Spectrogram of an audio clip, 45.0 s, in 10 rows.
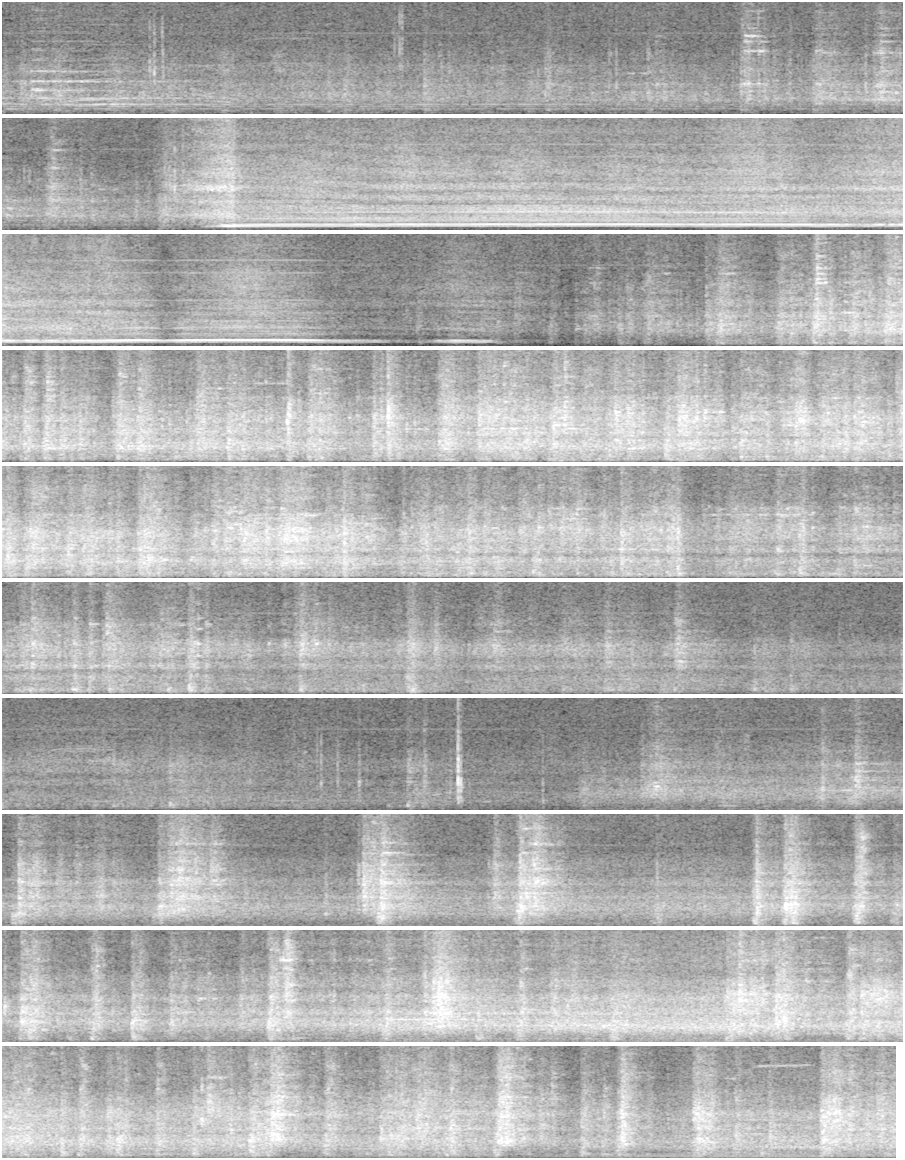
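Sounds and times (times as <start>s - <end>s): wheels clicking over rail joints: 0.0s - 45.0s
locomotive whistle chord: 5.5s - 11.6s.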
